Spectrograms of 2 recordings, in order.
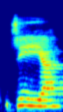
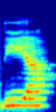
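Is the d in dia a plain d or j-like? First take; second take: j-like; plain d. First: The d before i sounds like j. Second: The d before i is a plain d. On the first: "no Sudeste é" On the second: "não palatalização do T e do D"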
